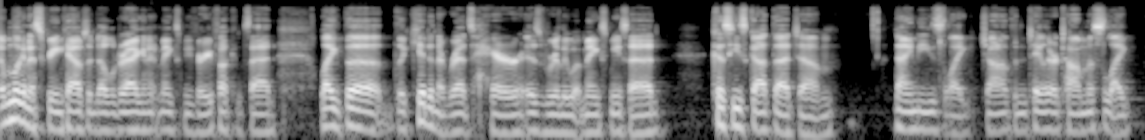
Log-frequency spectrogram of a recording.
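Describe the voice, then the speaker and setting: A man's voice: on the low side, fairly bright tone. Sarcastic man bantering on a podcast. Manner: sarcastic, wisecracking. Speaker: podcast co-host. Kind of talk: casual, profane banter about movies.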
